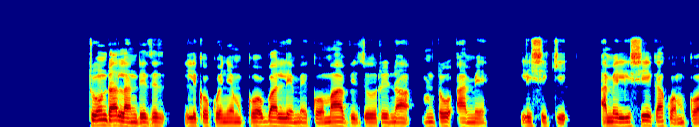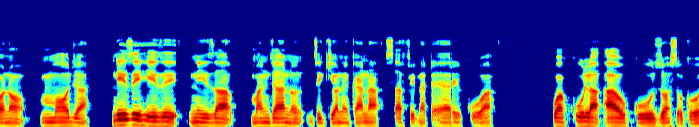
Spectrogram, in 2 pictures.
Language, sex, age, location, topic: Swahili, male, 18-24, Kisumu, agriculture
